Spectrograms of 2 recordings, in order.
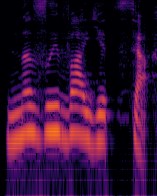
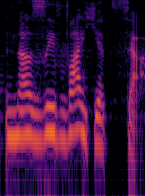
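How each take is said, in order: First: Называется said slowly, na-zy-VA-yet-sya; slow model word. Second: Said in the usual way. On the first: Shown as a demonstration. Teacher slowly models the new word. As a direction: stretch out Называется. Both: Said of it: "They are называется".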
